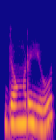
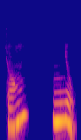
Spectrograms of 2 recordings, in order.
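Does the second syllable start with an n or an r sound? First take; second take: r; n. First: The second syllable starts with an r sound. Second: The second syllable starts with an n sound. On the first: The speaker calls it wrong. "bukan Jongryu" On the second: The speaker calls it right. "tapi Jongnyu"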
